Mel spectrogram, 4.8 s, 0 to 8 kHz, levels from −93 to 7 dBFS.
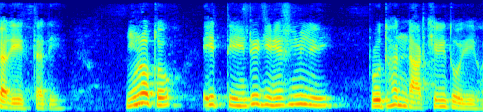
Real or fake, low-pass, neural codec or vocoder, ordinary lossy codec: fake; 7.2 kHz; codec, 24 kHz, 0.9 kbps, WavTokenizer, medium speech release version 2; none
